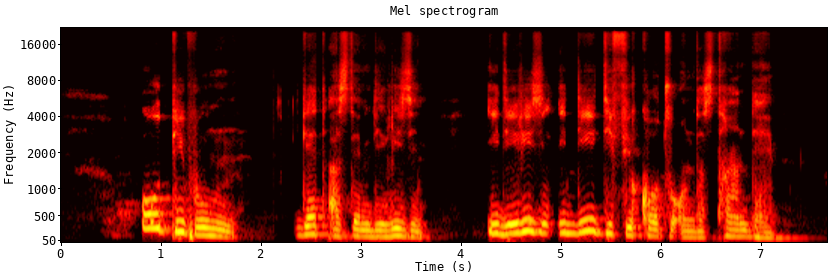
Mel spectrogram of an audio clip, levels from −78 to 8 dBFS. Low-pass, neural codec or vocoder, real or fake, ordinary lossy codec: none; autoencoder, 48 kHz, 128 numbers a frame, DAC-VAE, trained on Japanese speech; fake; none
